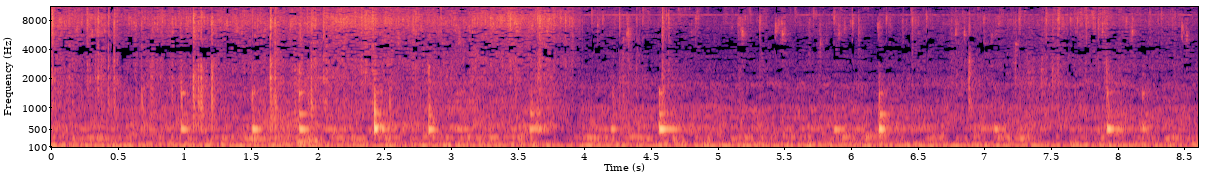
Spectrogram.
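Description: Ginger slices sizzling in hot oil in a nonstick pan, stirred with a wooden spatula that knocks against the pan about twice a second, each knock ringing briefly. The sizzle eases about halfway through.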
